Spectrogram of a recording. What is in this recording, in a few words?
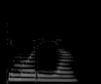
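"timoria", Sardinian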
